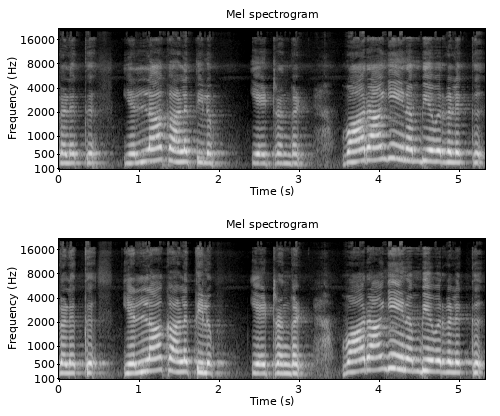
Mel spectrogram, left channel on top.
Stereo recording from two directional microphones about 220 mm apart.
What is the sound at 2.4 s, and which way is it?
A child's voice, 15° right (ahead or behind).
